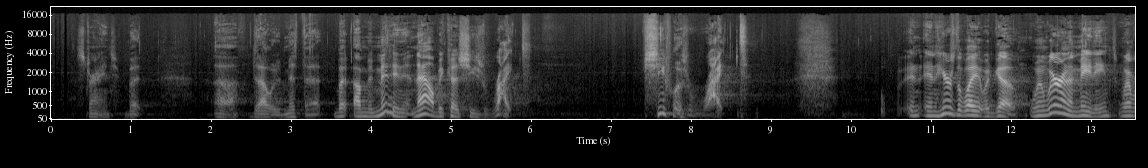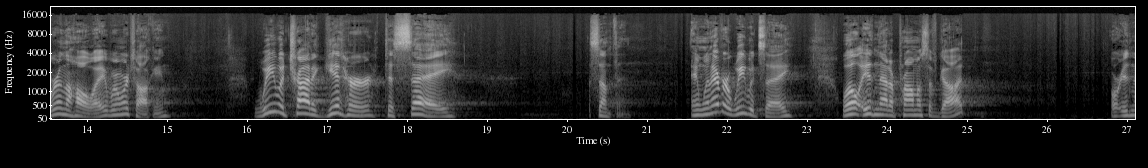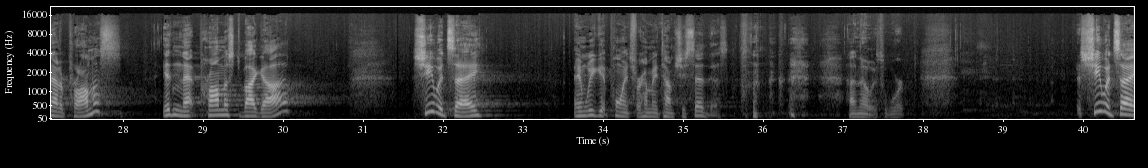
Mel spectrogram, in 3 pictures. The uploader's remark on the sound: Recorded live at The Fellowship at Mt Juliet. MJ campus.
